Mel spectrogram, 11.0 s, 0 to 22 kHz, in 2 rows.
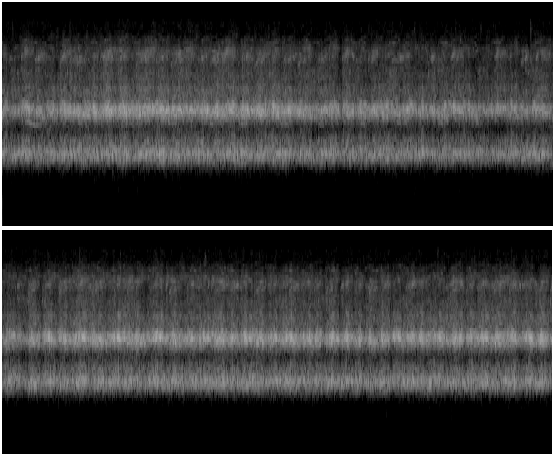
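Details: Dense frog chorus from rice paddy banks at midnight in early summer in Kōnosu, Saitama, Japan, recorded on a TASCAM Portacapture X8; countless overlapping croaks form a steady, unbroken trilling wall of sound with bands high and mid, no other sounds.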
